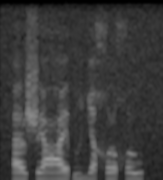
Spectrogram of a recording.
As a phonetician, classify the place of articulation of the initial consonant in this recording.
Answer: retroflex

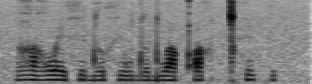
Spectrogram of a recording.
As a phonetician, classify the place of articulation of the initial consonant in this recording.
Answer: uvular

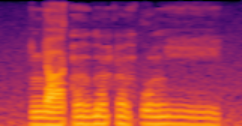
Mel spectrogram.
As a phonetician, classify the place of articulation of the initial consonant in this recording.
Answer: palatal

